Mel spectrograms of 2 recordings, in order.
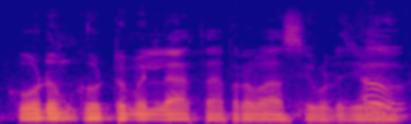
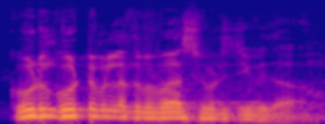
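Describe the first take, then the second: First: It is spoken as the original film dialogue. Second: It is spoken in a fast Tamil-accented imitation. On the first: "ആറാം തമ്പുരാൻ എന്ന ചിത്രത്തിലെ ലാലേട്ടൻ പറഞ്ഞു വെച്ചിട്ടുള്ള ആ ഡയലോഗുണ്ട്" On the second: "ഇത് രജനീകാന്ത് എന്ന് പറയുന്ന ആള് മലയാളത്തിൽ പറഞ്ഞാൽ എങ്ങനെ ഇരിക്കുന്നു?"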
